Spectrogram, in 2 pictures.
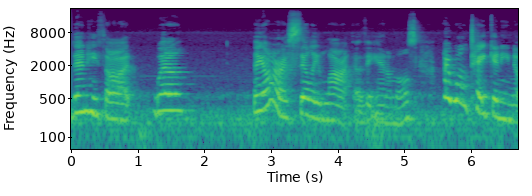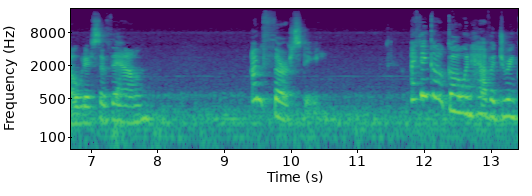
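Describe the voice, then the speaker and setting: A woman speaks in a put-on character voice at a fairly slow pace. She leaves long, frequent pauses over clear background noise. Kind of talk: bedtime story. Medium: read story.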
